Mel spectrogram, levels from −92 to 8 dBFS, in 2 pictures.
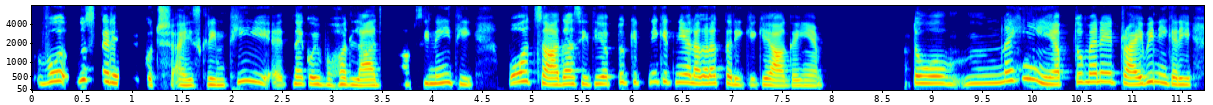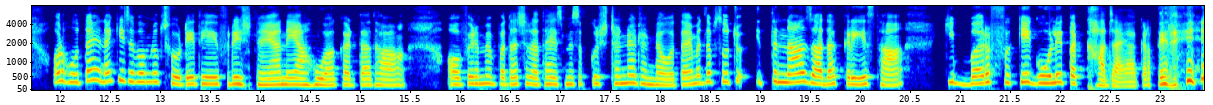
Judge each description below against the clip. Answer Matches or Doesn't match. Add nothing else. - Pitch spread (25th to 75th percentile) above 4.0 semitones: Matches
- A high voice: Matches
